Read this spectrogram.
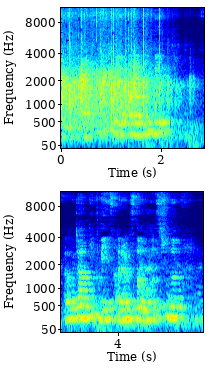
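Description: A woman speaks through a loudspeaker in an echoing hall.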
